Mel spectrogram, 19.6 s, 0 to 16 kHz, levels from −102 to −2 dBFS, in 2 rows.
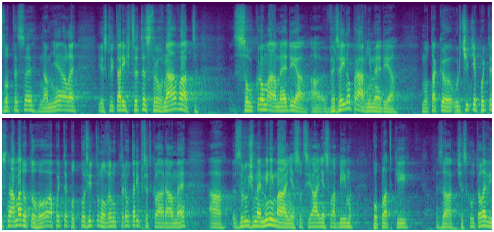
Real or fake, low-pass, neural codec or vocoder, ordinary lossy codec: real; 14.4 kHz; none; AAC, 96 kbps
